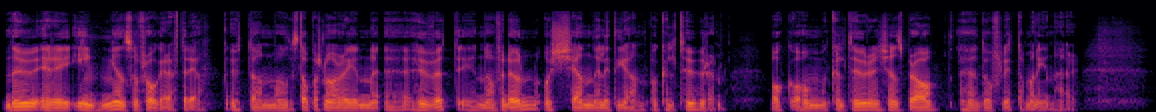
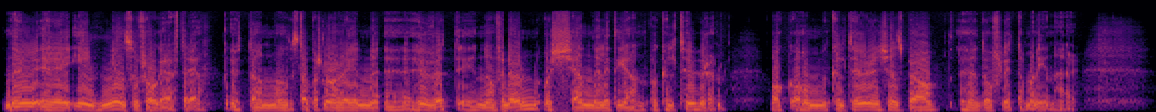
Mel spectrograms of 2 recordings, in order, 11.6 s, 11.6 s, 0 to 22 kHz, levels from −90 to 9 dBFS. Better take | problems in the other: first | distortion; heavy; 6 dB below the speech

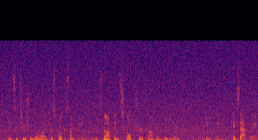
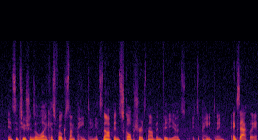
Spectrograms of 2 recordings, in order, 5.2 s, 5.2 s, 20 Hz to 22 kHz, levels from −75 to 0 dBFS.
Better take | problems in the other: second | hiss; loud; throughout; 3 dB below the speech; faint in the second

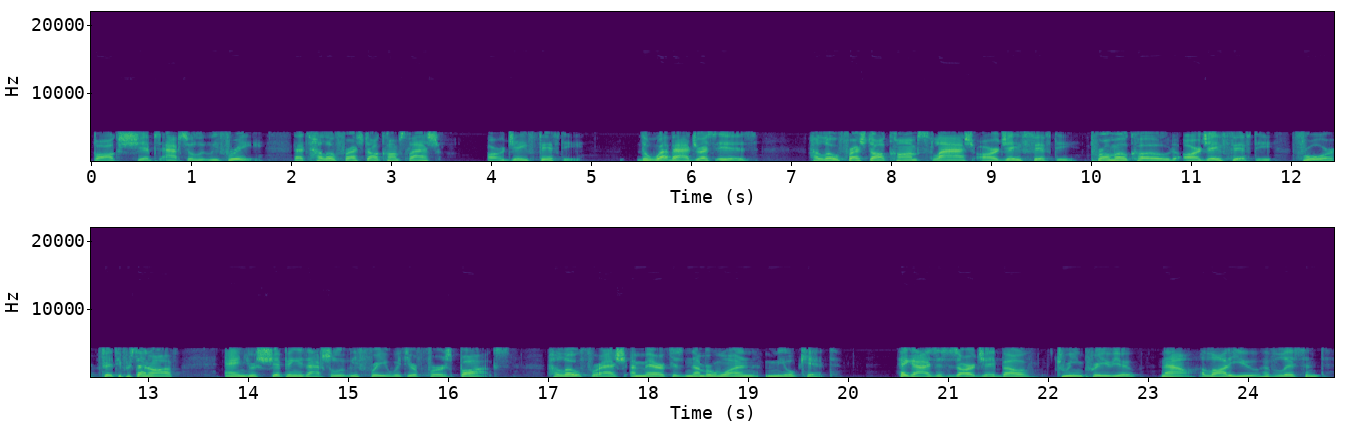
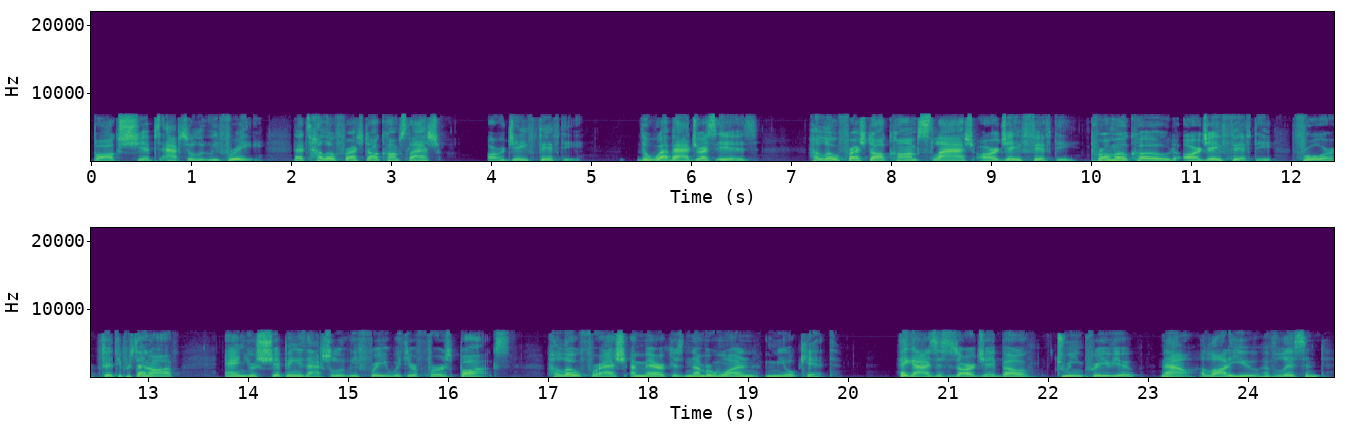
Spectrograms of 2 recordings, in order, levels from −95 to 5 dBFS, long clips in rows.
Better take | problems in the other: second | garbled, watery; badly; nothing above 4 kHz; slightly in the second

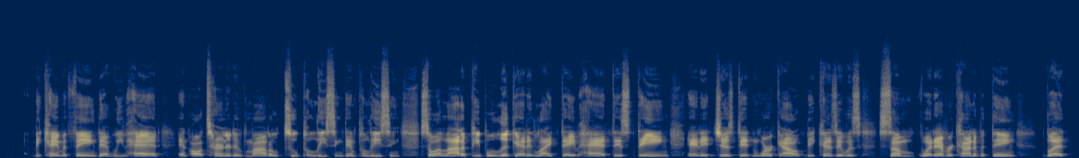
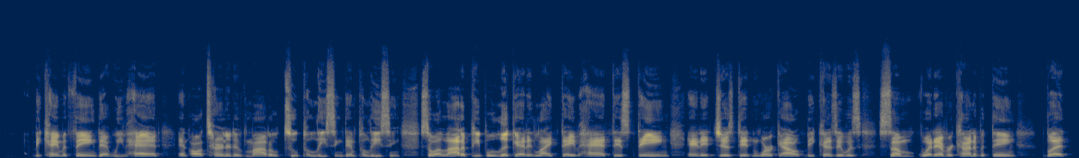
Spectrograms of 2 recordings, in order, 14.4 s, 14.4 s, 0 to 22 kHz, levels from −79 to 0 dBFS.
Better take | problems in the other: neither | thin; very; fading below 300 Hz; the same in both

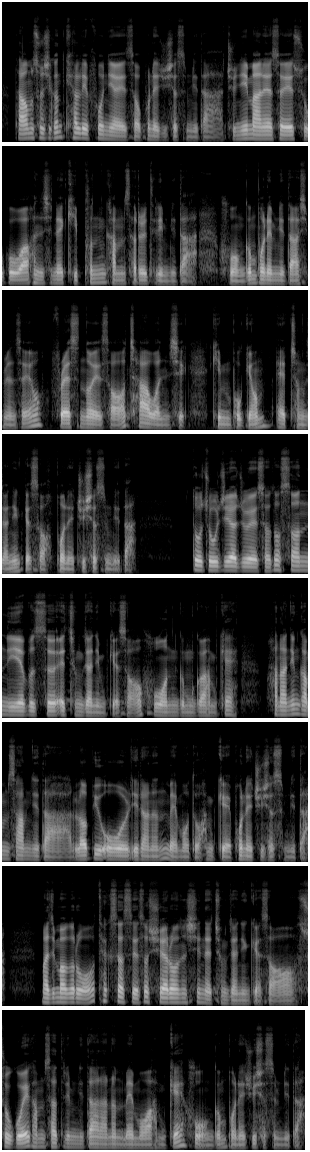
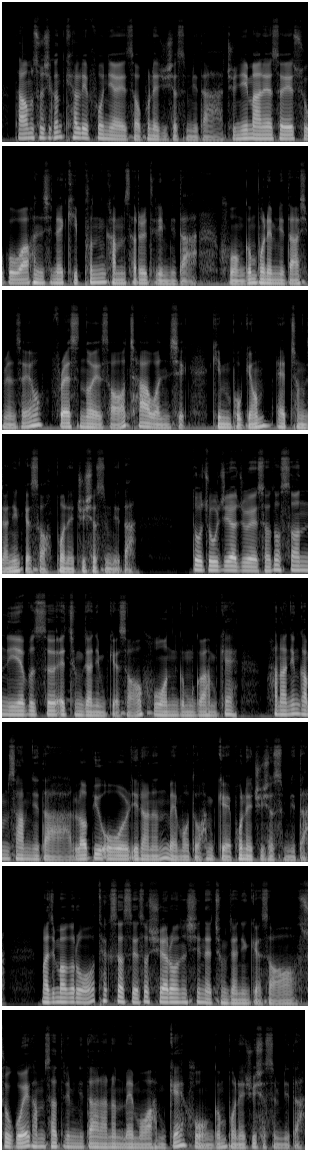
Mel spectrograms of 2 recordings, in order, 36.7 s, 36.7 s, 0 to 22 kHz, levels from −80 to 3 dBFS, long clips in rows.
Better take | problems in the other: second | thin; somewhat; fading below 350 Hz

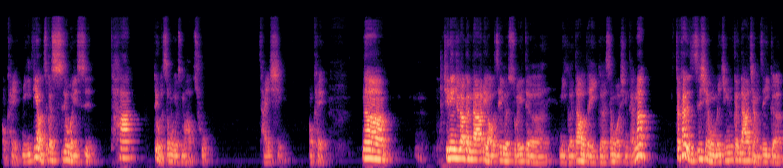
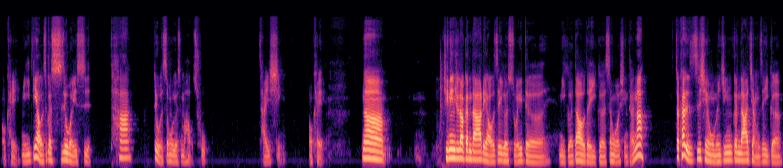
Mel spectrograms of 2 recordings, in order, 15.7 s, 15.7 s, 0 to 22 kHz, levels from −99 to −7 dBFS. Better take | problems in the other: second | off-mic speech; far // room echo; very slight; dies away in 0.3 s

